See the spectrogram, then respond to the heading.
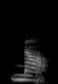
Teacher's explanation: the O sound isn't so much of an O, it's always more of an A kind of sound in Americans, so it's more like nut, because it's like you don't really pronounce the T either.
